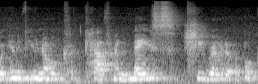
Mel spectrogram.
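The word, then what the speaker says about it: Myss: So Catherine, I don't know, any of you know Catherine Mace. She wrote a book called Intimate Conversations with the Divine. It's spelled M-Y-S-S, but I think it's pronounced Mace.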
